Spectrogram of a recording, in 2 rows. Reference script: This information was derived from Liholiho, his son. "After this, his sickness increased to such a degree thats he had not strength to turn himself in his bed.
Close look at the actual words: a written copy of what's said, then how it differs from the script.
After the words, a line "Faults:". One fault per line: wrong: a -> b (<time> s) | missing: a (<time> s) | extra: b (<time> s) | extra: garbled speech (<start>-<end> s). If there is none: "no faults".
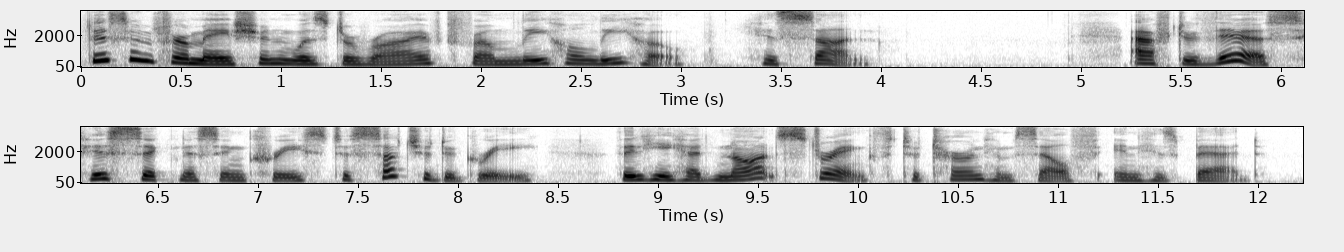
This information was derived from Liholiho, his son. "After this, his sickness increased to such a degree that he had not strength to turn himself in his bed.
Faults:
wrong: thats -> that (8.8 s)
